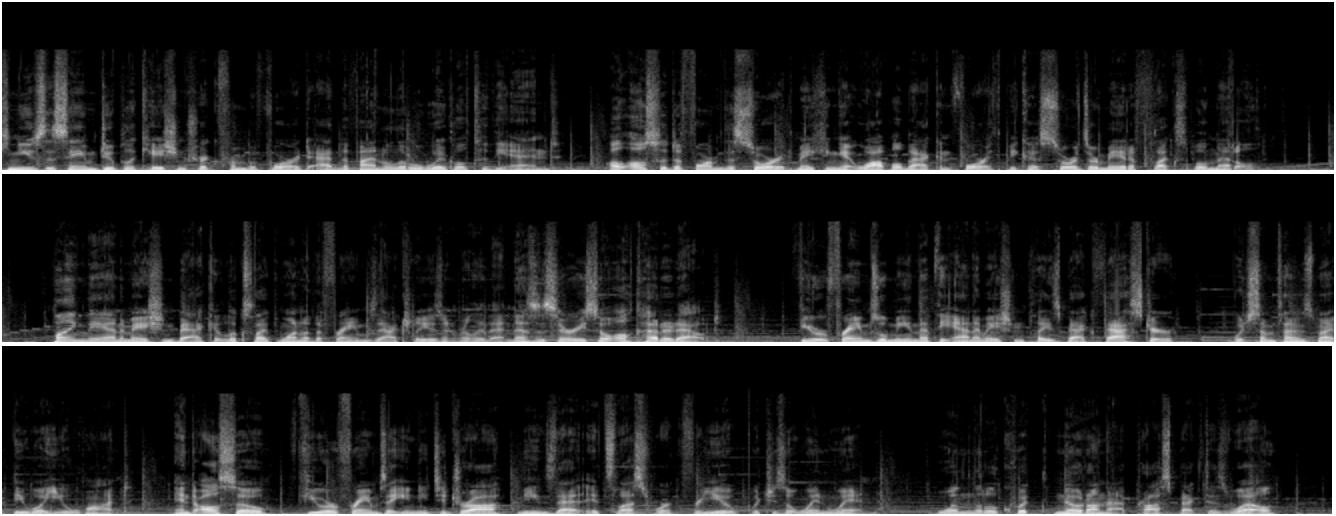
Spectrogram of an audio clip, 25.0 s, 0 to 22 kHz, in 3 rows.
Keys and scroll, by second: 3.8 space, 4.6 Return, 5.5 Return, 6.1 b, 6.4 z, 7.6 e, 8.1 b, 9.8 b.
